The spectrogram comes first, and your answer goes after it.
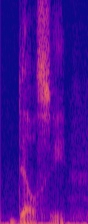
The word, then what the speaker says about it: DLCI: link connection identifier or Deli you'll see dlci almost everybody I know that I've ever heard say this pronounces as it Deli rather than sounding Out each letter of the abbreviation and the number of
